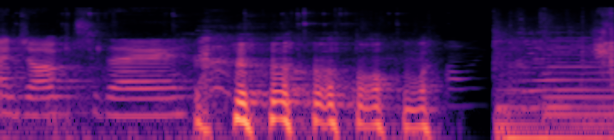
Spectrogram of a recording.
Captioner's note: laughing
